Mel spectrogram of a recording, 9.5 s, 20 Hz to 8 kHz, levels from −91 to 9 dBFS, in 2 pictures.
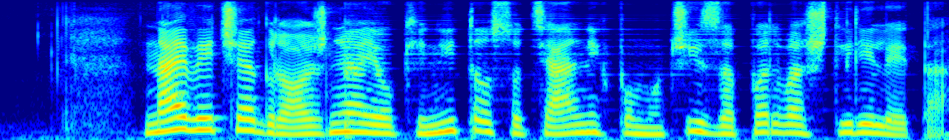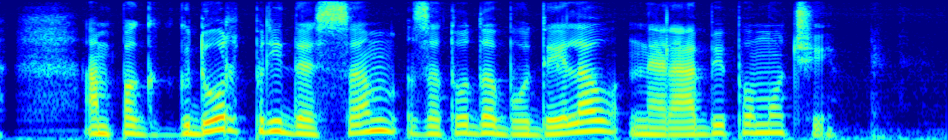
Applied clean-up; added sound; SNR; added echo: neural mask model DeepFilterNet 3.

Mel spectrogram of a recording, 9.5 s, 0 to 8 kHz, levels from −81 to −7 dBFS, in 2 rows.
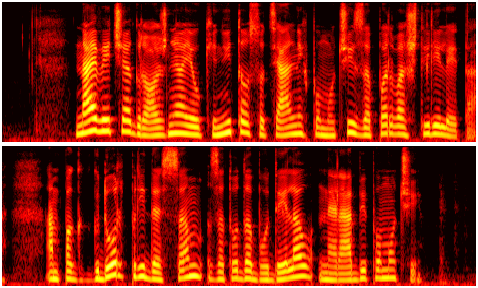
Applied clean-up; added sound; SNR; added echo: none; none; none; none.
